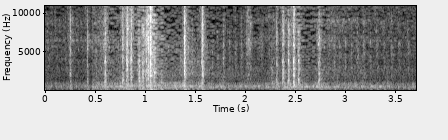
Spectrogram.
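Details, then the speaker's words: International 300 tractor restarted after dying in the field, with a little choke: uneven, stumbling firing with surges and sags at idle; owner thinks the carburetor needs adjusting. "Oh, so that carburetor needs adjusted."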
